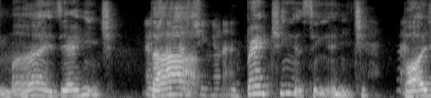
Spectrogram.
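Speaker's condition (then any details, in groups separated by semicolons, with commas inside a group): Multiple sclerosis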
